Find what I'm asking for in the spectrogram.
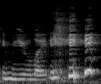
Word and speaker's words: Mulaney: I hate how you say his name is John Mulaney. – Mulaney. I put too much emphasis on mule.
